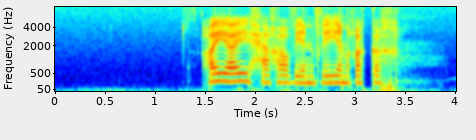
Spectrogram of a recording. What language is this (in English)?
Norwegian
